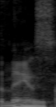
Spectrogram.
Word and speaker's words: Emmaus: switch back pizza company located in Emmaus right is pronounced a Millions I never I've never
